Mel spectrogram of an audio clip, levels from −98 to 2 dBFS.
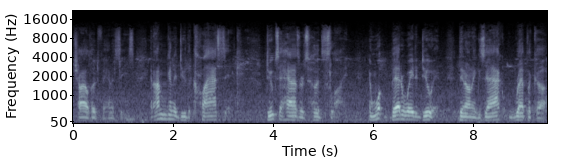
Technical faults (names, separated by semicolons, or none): repeated frames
